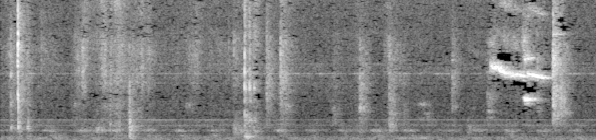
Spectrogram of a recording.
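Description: Faint handling noise: a cloth wiping around the metal rotary hook and bobbin case of a sewing machine, with scattered small clicks, one sharper click about halfway through and a short high squeak near the end.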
